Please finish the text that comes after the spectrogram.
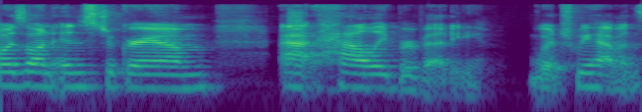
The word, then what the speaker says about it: Brevetti: So it's like Hallie, like from the Parent Trap, and then Brevetti, like Brevetti. Like if you said it like an Italian, that's how you spell it.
